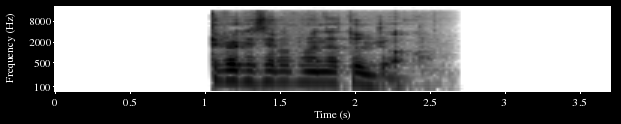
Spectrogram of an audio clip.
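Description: A man speaks with animation through a close microphone.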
